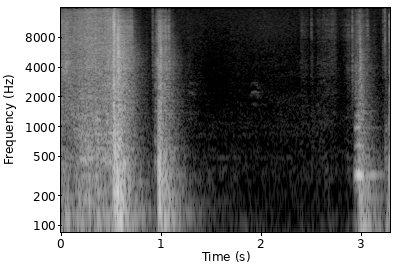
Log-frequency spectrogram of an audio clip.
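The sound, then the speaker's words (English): Heavy thumping knocks as two boys thump on the walls and knock against the window of a house: two dull blows, a silent pause of about a second and a half, then another cluster of thuds. There is no talking. “As the man slowly made his way back to his daughter's room, the two boys thumped on the walls. The man clutched his daughter to his chest as the boys incessantly knocked against the window.”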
